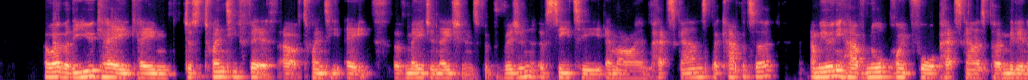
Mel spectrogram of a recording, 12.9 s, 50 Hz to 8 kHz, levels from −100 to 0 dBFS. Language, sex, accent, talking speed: English, male, British, 145 wpm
